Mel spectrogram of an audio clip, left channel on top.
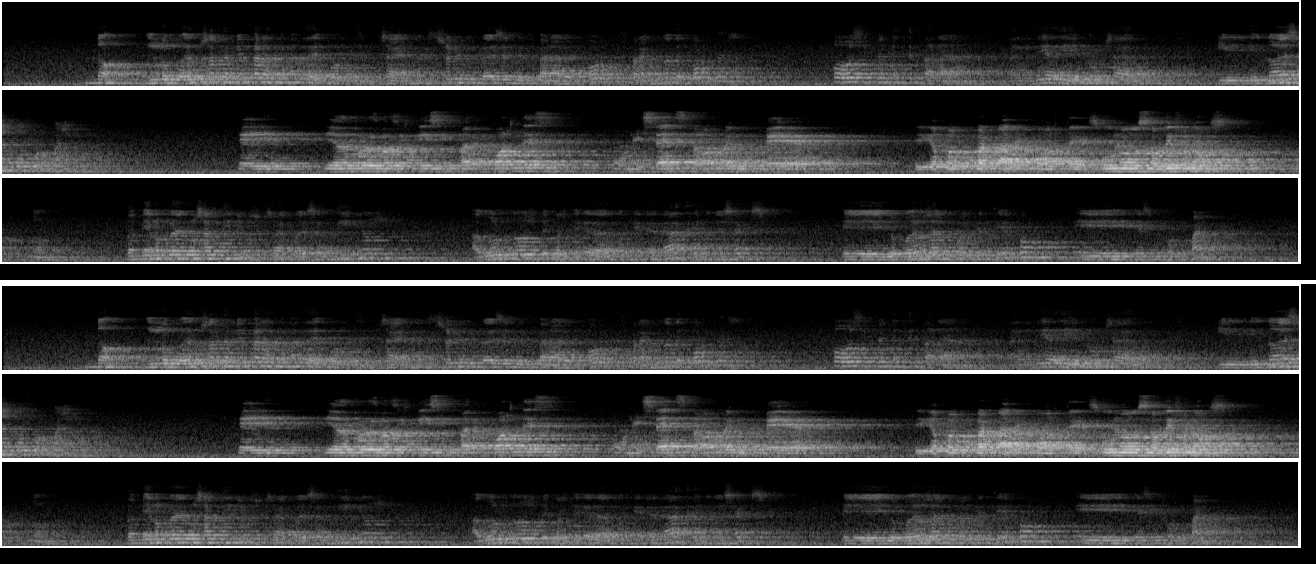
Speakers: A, on the left (about 45°); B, on the right (about 20°).
A: No, lo puedes usar también para temas de deporte. O sea, es un accesorio que puede servir para deportes, para algunos deportes, o simplemente para, para el día a día, ¿no? O sea, y, y no es algo formal,
B: Ok. Y ya después es más difícil. Para deportes. Unisets para hombre y mujer. Y lo puedo ocupar para deportes. Unos audífonos.
A: no. También lo pueden usar niños, o sea, puede ser niños, adultos, de cualquier edad. No tiene edad, es unisex. eh, lo puedes usar en cualquier tiempo y es informal.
